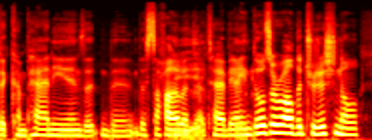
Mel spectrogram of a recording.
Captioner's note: speaking Arabic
